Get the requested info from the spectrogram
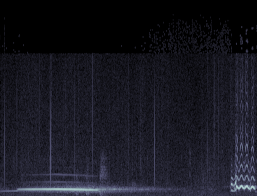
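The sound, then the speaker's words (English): A loon gives a long, steady wailing note that fades out, then after a pause a short, loud, quavering tremolo call. No one speaks. “Of course, the big thrill is usually finding our state bird, the loon.”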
